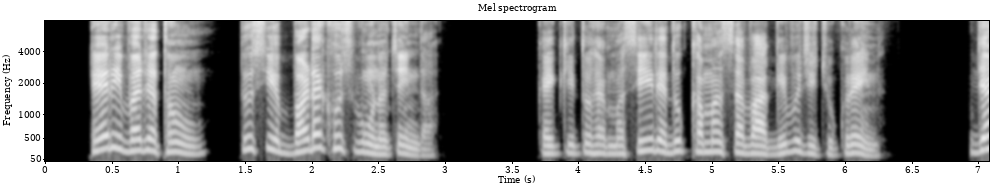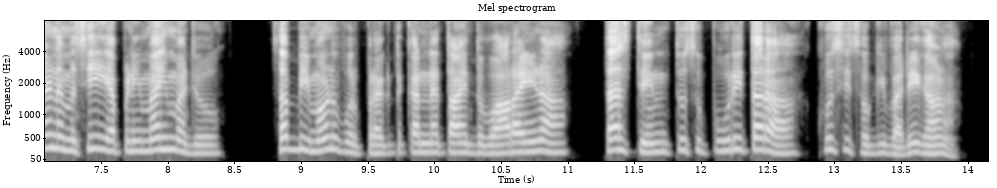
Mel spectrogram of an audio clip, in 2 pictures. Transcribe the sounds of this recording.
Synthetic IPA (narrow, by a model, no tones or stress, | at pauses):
ʈʰeːɾibɐd͡ʒat̪ʰɐũ | t̪ʊsɪjobɐɽɛkʰʊʃbʱuːɽ̃at͡ʃaɦĩnd̪a | kɐkit̪̬ʊɦɛmɐsiːɾed̪ʊkʰːamɐ̃nsɛbʱaːɡibʊt͡ʃit͡ʃʊkɾɛɦɪn | d͡ʒɛːɽ̃ɛmɐsiːɐpɽ̃imɐɦɪmad͡ʒo | sɐbimɐɽ̃ũp̬ʊɾpɾɐɡəʈkɐɾnɛt̪̬ãːĩd̪ʊbaːɾaɪɽ̃a | t̪ɛːs̬d̪ɪnt̪ʊsupuːɾit̪ɐɾakʰʊsisoːɡibʱɐɾiɡʱaːɽ̃aː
